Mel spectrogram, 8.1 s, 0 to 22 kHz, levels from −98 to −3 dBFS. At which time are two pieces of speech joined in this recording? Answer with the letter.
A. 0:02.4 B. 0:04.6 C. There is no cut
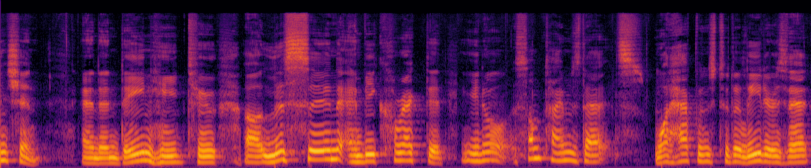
B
